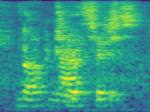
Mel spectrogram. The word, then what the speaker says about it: Noctis: Noctis.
